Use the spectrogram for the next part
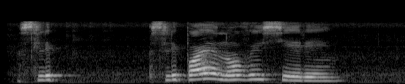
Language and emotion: Russian, neutral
